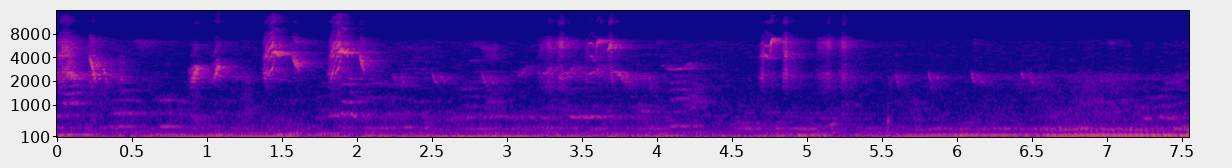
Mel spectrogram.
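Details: A young Long-tailed Shrike just beginning to sing gives scratchy, chattering bursts and short high notes at an uneven pace, over a steady low rumble.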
